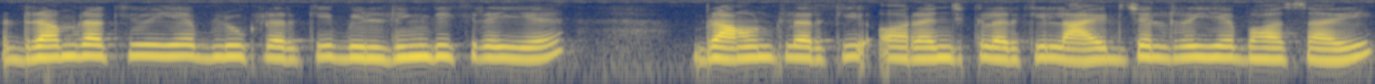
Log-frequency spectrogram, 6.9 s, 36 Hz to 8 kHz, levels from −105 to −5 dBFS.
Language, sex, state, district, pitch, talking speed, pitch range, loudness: Hindi, female, Chhattisgarh, Bilaspur, 200 Hz, 200 wpm, 185-210 Hz, -20 LUFS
